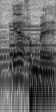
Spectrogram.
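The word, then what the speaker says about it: Hermès: will find at her Hermes is silent h at the beginning if you can't pronounce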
